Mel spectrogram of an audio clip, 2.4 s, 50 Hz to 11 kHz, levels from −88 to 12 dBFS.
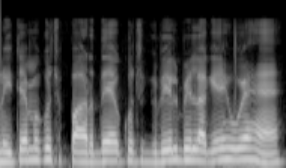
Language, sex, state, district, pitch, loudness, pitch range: Hindi, male, Jharkhand, Garhwa, 155 Hz, -12 LUFS, 145-170 Hz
